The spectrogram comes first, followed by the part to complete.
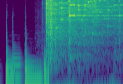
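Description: Electronic music of short, punchy synth bass notes, cut off about a second in by a sudden crash of shattering glass whose bright ringing slowly fades.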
